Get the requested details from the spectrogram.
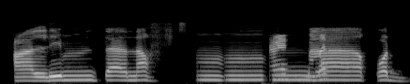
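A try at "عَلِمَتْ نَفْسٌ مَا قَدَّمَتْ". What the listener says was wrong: Alimat, bukan alimta.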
